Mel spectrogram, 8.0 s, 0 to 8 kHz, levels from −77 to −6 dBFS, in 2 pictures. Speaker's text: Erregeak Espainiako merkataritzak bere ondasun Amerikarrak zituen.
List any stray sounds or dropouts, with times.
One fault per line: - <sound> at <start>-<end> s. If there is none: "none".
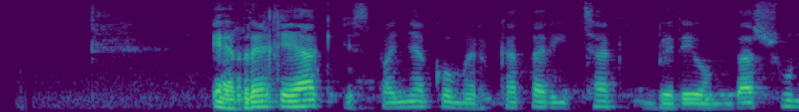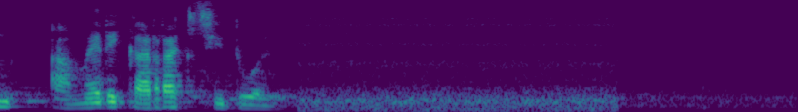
none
